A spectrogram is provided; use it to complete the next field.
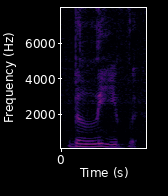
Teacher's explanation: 9번은 believe. v는 우리 유성음에 해당하죠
